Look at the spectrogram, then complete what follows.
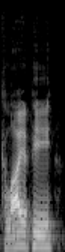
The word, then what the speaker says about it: Calliope: So there's Hitch, there is Calliope.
